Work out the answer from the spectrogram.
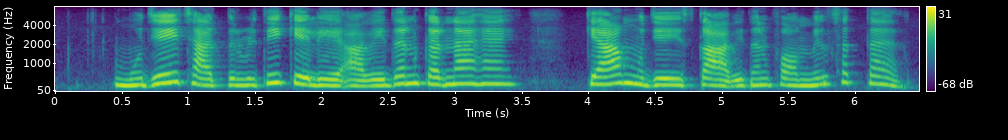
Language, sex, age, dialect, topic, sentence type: Hindi, female, 41-45, Garhwali, banking, question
